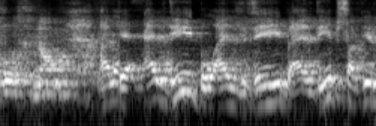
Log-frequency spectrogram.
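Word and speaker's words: Aldeeb: Comment se prononce votre nom? Alors, Al-Dib ou Al-Dib, ça veut dire les loups.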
